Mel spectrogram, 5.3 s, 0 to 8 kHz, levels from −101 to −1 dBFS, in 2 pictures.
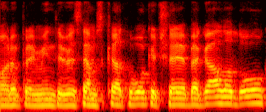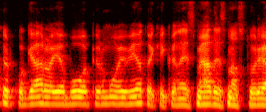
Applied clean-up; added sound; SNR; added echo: none; none; none; none.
